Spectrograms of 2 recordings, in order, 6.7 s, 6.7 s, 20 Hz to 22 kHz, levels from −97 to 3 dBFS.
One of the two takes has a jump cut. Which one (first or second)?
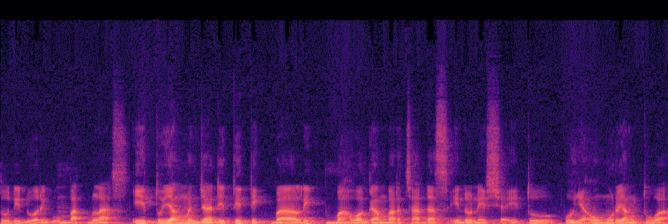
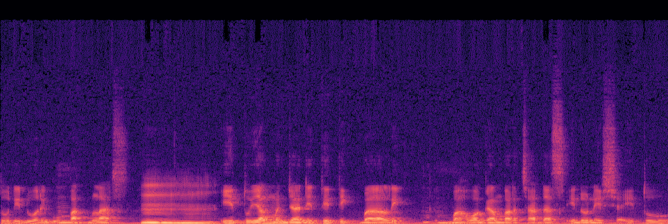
first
